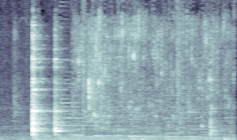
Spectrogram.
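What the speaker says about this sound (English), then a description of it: "I'm going to pour this over my roast." Liquid sauce poured over a roast in a slow cooker, heard as a couple of sharp splashes and clinks followed by a quiet trickling pour.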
